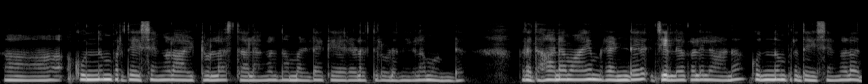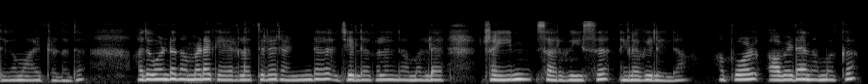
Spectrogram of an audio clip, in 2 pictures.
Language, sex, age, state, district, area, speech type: Malayalam, female, 30-45, Kerala, Malappuram, rural, spontaneous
